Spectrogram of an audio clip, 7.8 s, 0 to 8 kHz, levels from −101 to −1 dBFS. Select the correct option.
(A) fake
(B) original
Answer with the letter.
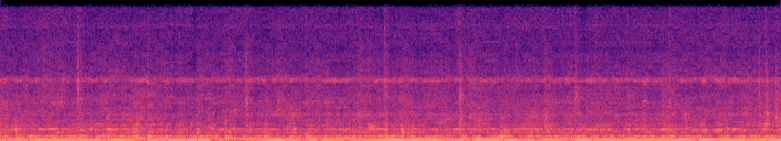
A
